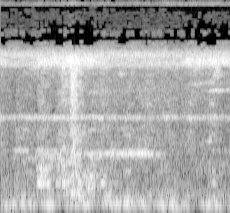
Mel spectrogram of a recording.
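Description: Marker squeaking on a whiteboard as words are written: a few short squeals, the longest in the middle.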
